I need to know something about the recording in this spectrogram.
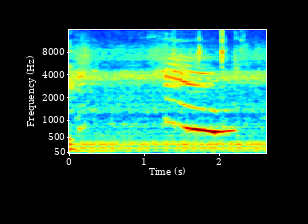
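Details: Labrador Retriever named Toby, sad after missing his walk because of rain, gives a single high whine that slides downward and fades; steady low hum indoors, with a person's affectionate talk and music nearby.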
